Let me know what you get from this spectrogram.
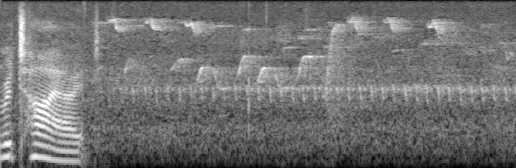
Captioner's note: birds sounds and chirps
